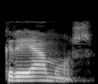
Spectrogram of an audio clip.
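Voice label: "creamos", Spanish; verb-conjugator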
